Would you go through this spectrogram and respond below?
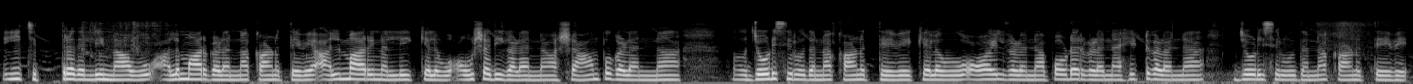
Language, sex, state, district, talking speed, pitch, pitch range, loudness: Kannada, female, Karnataka, Raichur, 85 wpm, 220 Hz, 210-230 Hz, -15 LUFS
